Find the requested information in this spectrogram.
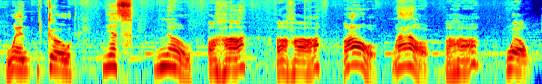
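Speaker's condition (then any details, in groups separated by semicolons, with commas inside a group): Segmental dystonia; tongue involved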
